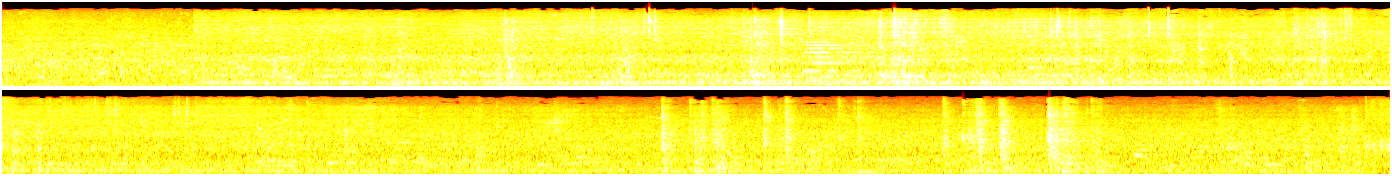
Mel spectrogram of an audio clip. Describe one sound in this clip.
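A tram rumbles past on the rails.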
